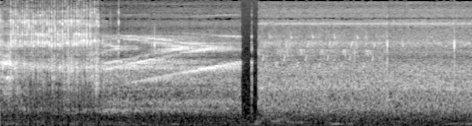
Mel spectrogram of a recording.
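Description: Toy-car sound effects: a falling whine and a rising whine cross in the first half. A brief dropout follows, then a steady hiss.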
